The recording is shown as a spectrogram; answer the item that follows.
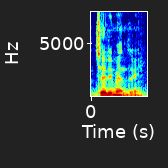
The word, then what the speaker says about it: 게리맨더링: 그 다음에 4번 오른쪽 자의적인 선거구 획정, 게리맨더링. 원어로는 제리맨더링입니다. 제리맨더링.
